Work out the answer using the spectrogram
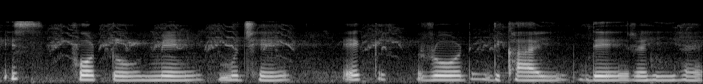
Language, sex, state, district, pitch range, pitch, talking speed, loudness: Hindi, female, Himachal Pradesh, Shimla, 195-210 Hz, 200 Hz, 85 wpm, -19 LUFS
